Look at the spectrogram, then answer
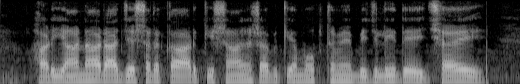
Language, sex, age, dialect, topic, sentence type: Magahi, male, 25-30, Western, agriculture, statement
